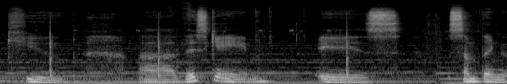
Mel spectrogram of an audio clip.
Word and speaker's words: Cyube: we're looking at Cube VR that's right it's pronounced Cube uh this game is something that I was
